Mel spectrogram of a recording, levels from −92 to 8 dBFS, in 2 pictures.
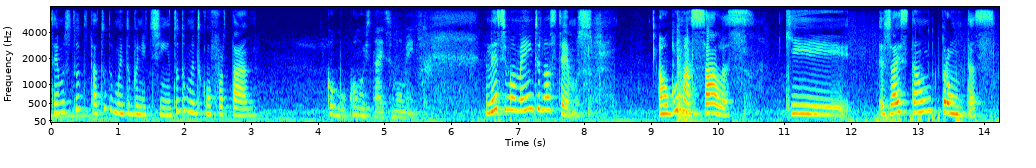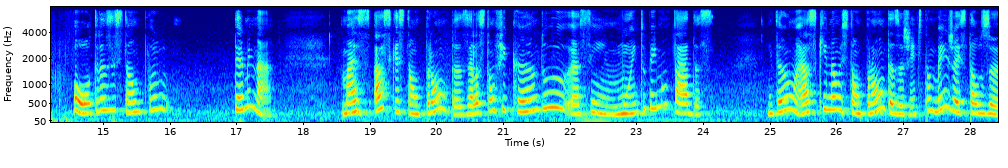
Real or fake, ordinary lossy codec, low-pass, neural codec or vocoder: real; none; 7.2 kHz; none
